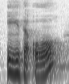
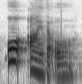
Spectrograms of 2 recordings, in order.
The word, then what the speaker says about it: either: They can be pronounced either or either or, and likewise neither nor and neither nor. You choose, but you'll hear both in everyday English.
